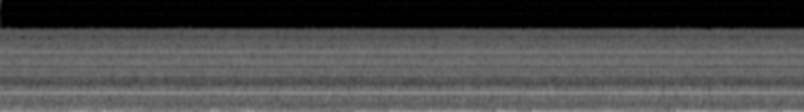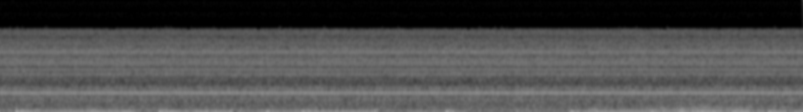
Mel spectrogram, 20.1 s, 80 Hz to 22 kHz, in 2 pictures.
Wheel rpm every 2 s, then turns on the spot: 0, 0, 0, 0, 0, 0, 0, 0, 0, 0.
none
